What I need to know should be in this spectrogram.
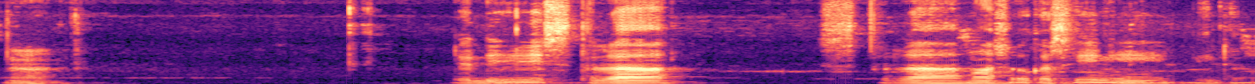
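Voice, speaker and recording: A man giving a hands-on repair tutorial, explaining in a plain, unhurried way with frequent fillers. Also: medium pitch, steady tone. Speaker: small engine repair instructor.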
